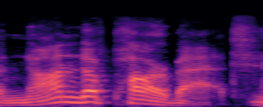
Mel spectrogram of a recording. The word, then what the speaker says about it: Nanda Parbat: Let's head on back to Nanda Parbat. Is that what it's called? – Yes. – Did I say that right? – Yes, you did.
